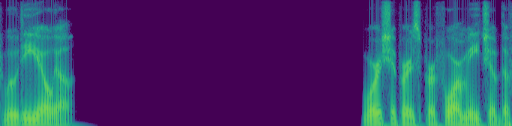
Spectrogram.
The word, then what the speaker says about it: wudu: Prior to each act of ritual prayer, Muslims perform a brief purification called wudu, pronounced wudu.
